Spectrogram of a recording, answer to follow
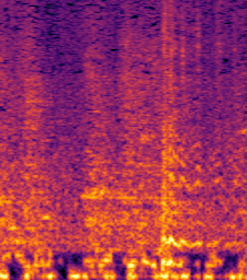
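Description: Near silence: faint room tone with a low, uneven buzz.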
